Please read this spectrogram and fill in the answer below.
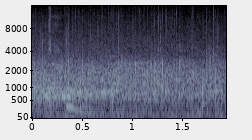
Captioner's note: applause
